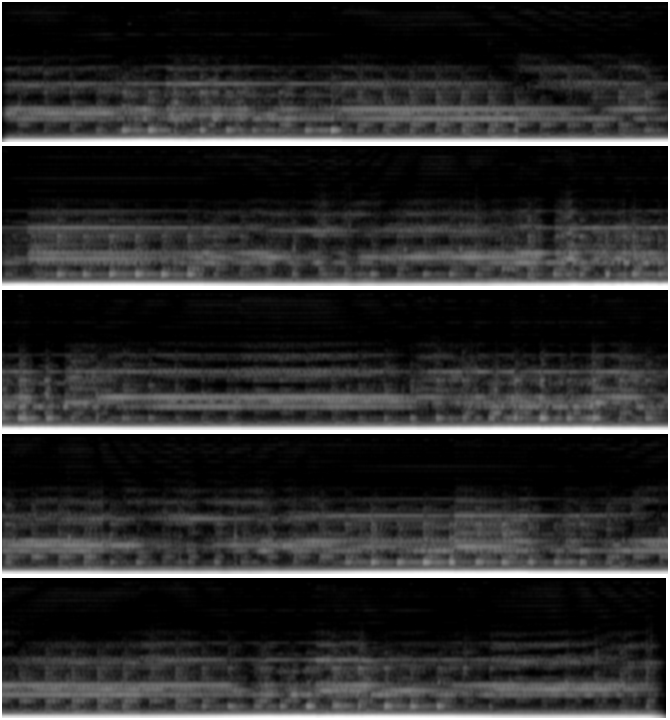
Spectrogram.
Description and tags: A rhythmic, mysterious sound including a hypnotic, incessant drum beat. Sample originally generated using a Clavia Nord Modular and then processed via software
percs, beat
